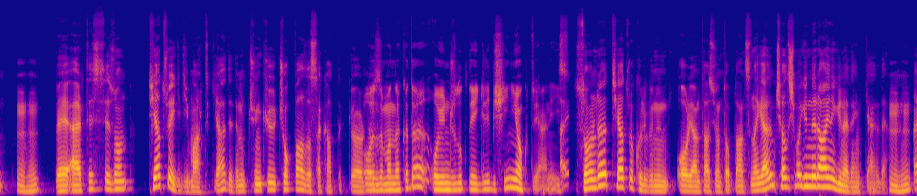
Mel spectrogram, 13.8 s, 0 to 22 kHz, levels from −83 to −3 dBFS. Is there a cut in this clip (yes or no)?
yes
